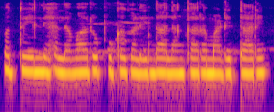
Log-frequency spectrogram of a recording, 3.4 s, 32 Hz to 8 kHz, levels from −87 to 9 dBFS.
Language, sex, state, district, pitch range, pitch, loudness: Kannada, female, Karnataka, Bidar, 220-230 Hz, 225 Hz, -10 LUFS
